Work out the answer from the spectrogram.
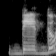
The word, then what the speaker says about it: dedo: Nosotros tenemos dedo en portugués, pero la segunda d es un poco más débil. Es dedo en castellano.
